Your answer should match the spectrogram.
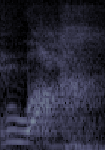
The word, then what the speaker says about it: Ruach: That, just the way I said it, Ruach, because that's the pronunciation in the Hebrew.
